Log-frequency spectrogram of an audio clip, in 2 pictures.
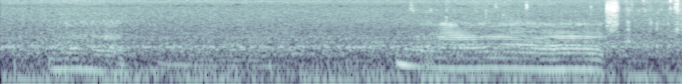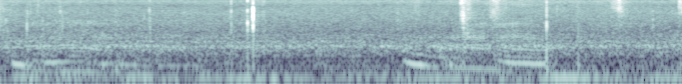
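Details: Sleeping dog snoring: soft, low snores on each breath with a brief purring rattle and faint clicks in the room; the dog is then woken and stays very sleepy with drooping eyelids.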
